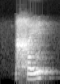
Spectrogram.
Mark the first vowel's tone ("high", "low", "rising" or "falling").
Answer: rising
